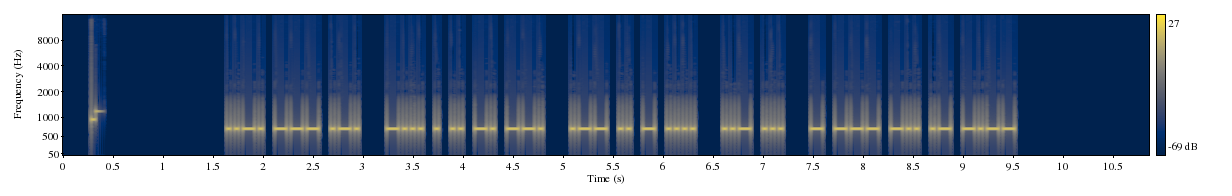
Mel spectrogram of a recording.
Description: Morse code, heard as a keyed tone, about 30 wpm, 700 Hz. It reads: FOR BEING WITH US TODAY
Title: Sets of 5 Words Encore2 30wpm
